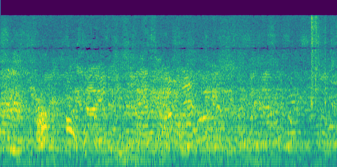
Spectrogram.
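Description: Indistinct background chatter of several people talking at once.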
